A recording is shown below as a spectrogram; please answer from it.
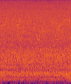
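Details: Honey bees at the hive during a honey harvest from fully capped combs; a steady, even droning hum of many bees fills the short stretch without a break.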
